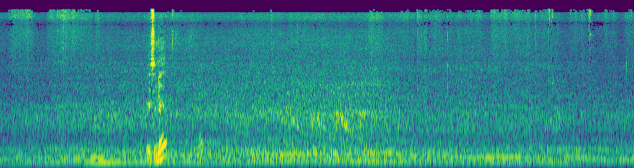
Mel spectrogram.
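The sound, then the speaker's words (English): A Routemaster coach bus, an old body with a modern Dart engine and automatic gearbox, drones steadily from inside the vehicle as it starts up and pulls away, a low rumble with shifting tones, while people talk briefly over it. “Okay, so we're now on a different type of Routemaster, which is a coach variant of this type of bus. They've just started up and we're off.”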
